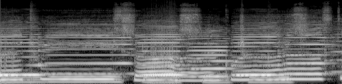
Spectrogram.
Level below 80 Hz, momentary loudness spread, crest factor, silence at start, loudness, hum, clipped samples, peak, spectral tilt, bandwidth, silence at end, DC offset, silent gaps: -48 dBFS; 5 LU; 10 dB; 0 s; -9 LUFS; none; 1%; 0 dBFS; -5 dB/octave; 15.5 kHz; 0 s; under 0.1%; none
